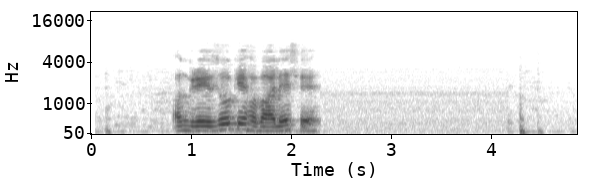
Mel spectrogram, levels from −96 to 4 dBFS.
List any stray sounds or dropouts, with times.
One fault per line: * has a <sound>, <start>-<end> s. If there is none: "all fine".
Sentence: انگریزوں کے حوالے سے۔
all fine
